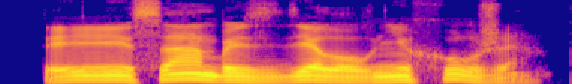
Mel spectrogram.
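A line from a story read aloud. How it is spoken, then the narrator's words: Shaman grumbling. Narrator (Russian): проворчал шаман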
